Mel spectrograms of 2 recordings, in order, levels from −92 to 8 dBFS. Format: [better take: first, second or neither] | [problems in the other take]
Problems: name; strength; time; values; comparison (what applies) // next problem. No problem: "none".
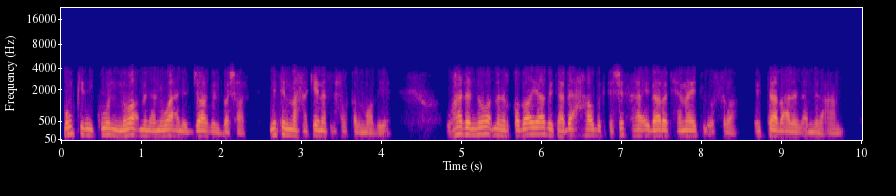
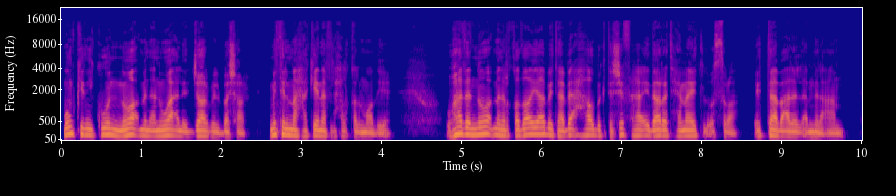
second | phone-call audio; poor line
